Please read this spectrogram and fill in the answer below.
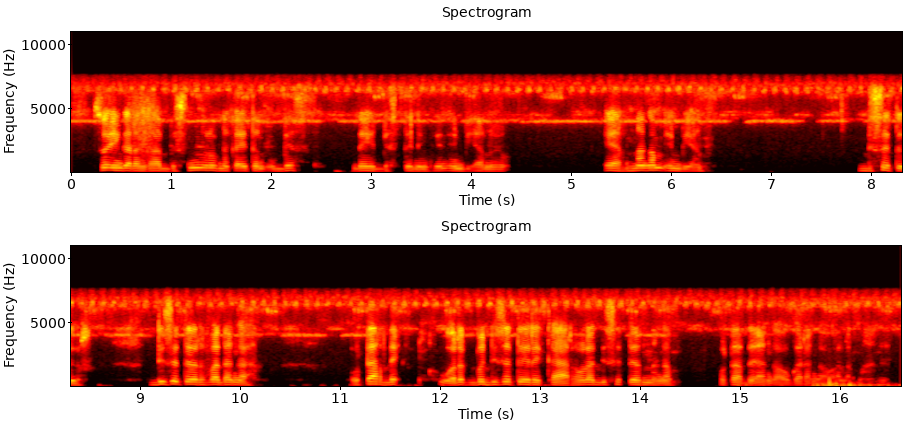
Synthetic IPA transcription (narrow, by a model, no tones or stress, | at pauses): soiŋɡadaŋɡabɛsniɾofnakaitanubɛsdajibɛsteniŋfɛnimbianɔjɔ | ɛɾnaŋɡamimbian | disetəːɾdis̬etəɾefadaŋɡa | utaɾdewoɾɛt̚badis̬etəːɾekaːɾwaladisetəɾnaŋɡam | ɔtardɛaŋɡa̰ṵɡadaŋɡa̰wa̰lamana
